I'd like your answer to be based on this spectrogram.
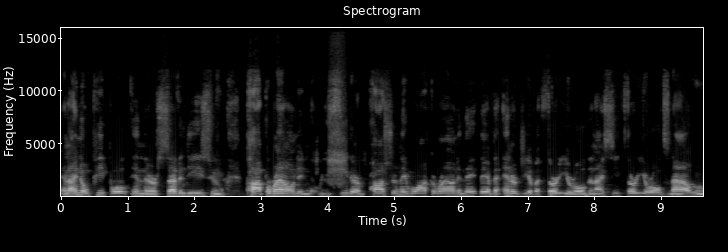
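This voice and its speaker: An unremarkable speaking voice moves at a fairly quick pace with hardly any pauses. Intonation is fairly even, while loudness swings widely. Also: man, fairly high pitch for a man. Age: 60s. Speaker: fitness and self-defense trainer. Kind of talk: live-streamed interview.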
